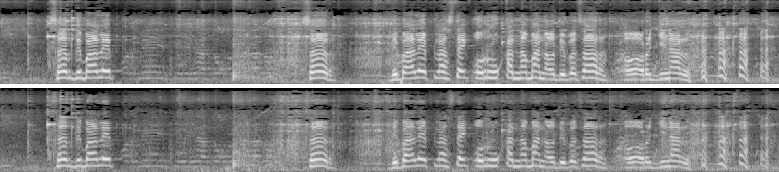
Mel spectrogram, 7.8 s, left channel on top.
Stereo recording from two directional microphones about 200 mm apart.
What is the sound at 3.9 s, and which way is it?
Speech, 25° left (ahead or behind).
